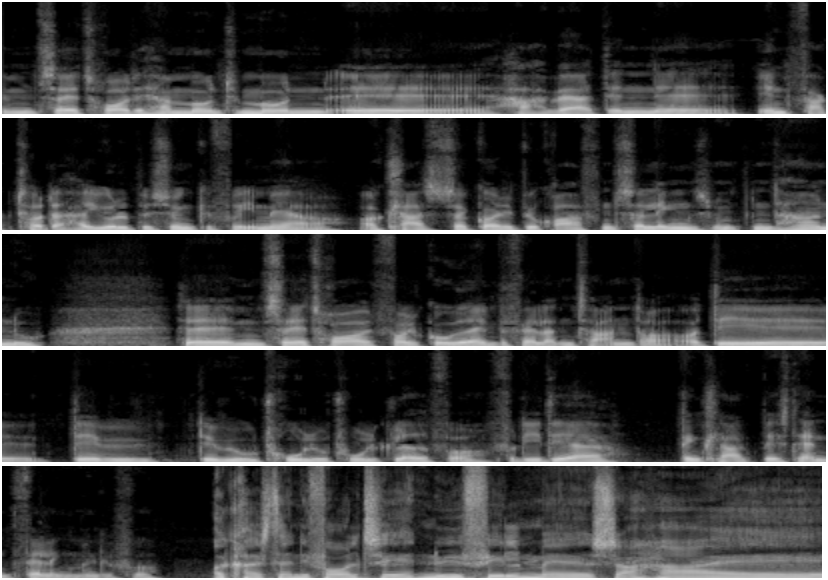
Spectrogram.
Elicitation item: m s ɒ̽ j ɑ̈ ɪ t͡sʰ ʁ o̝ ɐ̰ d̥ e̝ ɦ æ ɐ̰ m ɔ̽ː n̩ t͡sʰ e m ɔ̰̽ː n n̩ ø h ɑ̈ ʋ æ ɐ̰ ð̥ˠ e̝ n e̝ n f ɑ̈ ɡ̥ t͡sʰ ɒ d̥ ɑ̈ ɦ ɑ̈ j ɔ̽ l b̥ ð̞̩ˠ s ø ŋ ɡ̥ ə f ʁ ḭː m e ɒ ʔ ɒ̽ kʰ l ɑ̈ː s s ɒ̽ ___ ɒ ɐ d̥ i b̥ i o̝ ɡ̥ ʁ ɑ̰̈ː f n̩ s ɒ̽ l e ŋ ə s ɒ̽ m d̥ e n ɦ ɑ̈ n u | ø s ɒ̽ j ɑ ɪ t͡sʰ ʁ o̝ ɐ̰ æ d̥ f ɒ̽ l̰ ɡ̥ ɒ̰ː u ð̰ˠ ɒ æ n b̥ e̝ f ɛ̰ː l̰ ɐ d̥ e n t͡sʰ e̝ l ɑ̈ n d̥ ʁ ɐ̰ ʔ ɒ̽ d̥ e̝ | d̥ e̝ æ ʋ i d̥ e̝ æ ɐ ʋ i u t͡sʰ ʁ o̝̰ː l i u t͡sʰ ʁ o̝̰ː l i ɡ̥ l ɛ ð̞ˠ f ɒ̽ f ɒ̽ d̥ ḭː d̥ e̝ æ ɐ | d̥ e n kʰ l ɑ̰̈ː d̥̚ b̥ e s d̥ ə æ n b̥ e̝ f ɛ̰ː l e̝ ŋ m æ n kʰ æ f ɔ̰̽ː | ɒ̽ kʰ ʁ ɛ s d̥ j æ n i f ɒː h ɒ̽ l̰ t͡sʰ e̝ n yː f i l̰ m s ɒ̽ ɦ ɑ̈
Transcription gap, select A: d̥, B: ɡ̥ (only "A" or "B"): B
